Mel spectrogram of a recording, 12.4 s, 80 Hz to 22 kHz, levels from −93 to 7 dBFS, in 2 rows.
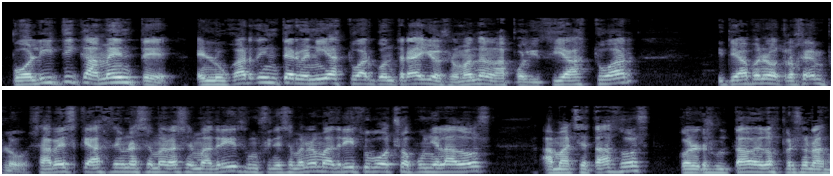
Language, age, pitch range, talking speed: Spanish, 30-49, 135-180 Hz, 225 wpm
